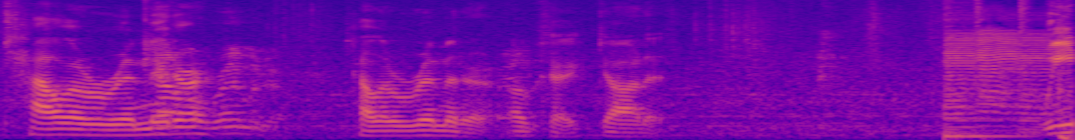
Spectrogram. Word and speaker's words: calorimeter: answered all of my stupid questions and it's pronounced calorimeter calorimeter okay got it we needed the resources of the obesity research lab at st.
